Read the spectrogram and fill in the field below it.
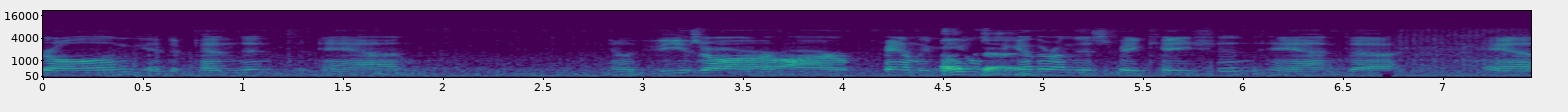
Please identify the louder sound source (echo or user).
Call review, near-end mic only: user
